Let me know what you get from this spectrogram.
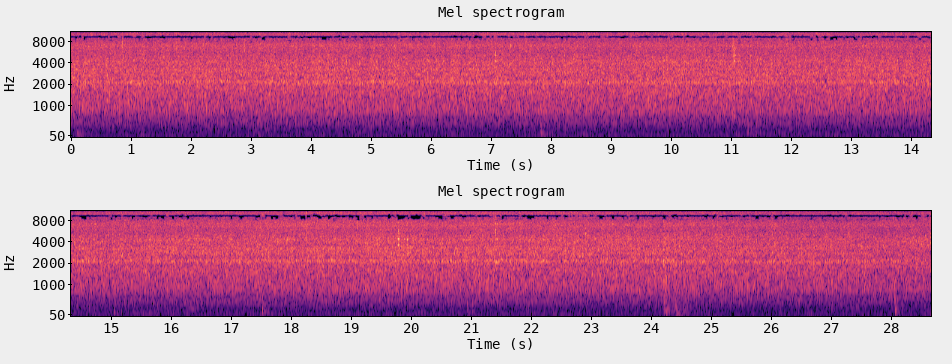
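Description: Chicken, onion, carrot and potato frying in a wok, a steady sizzle with now and then a small pop.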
